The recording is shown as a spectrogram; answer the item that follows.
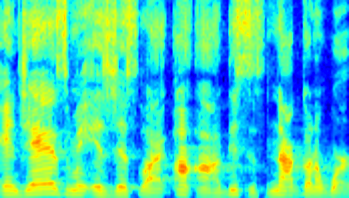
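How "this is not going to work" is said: irritated, lower and quieter. Retelling a complaint about dog hair everywhere: imitating irritated Jasmine. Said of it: "she's irritated as hell".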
